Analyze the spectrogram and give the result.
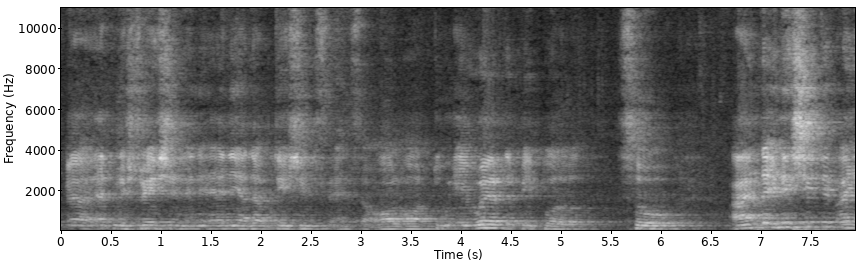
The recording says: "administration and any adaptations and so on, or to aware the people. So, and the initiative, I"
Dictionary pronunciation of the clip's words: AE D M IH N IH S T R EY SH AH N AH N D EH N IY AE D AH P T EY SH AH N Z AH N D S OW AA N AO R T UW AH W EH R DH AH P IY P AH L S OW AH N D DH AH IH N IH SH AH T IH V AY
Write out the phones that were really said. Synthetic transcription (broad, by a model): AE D M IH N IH S T R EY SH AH N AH N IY EH N IY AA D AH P T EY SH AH N S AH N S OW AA L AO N T UW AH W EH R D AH P IY P AH L S OW AH N D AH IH N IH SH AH T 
